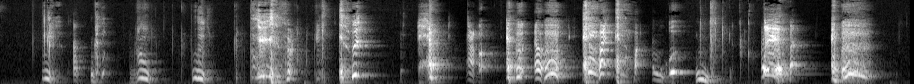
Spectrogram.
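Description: A long run of harsh, violent coughing, more than a dozen ragged, wet-sounding bursts with gagging retches, loud, in uneven clusters with brief gasps between and no words; a woman coughing up blood after a whole bottle of caustic soda is poured into her mouth.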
